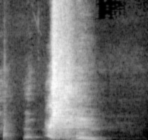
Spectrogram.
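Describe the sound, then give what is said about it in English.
A single loud sneeze with a couple of short sharp inhales leading into a bright, explosive burst that trails off quickly into silence. “Sneeze coming up.”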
